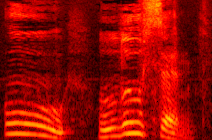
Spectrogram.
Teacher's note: this has the ooh vowel sound bring your lips forward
